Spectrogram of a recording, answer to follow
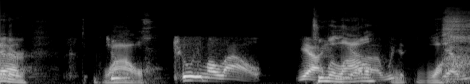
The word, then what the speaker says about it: Tuimalau: This kid for Ohio State, what is it, JT Tumalo? Is that how you say it? Or? Wow. Tuimalau.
